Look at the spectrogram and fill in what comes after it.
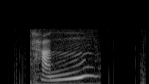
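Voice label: "tan2", Cantonese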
